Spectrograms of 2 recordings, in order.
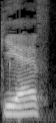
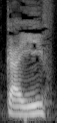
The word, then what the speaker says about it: Kiev: una paraula com Kiev, no?, aquesta capital d'Ucraïna, són quatre lletres que nosaltres hem arribat a pronunciar de cinc maneres diferents. – M'ho crec. – Kiev, Kiev, Kaif, Kiev, i l'altra combinació que em falta, no?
